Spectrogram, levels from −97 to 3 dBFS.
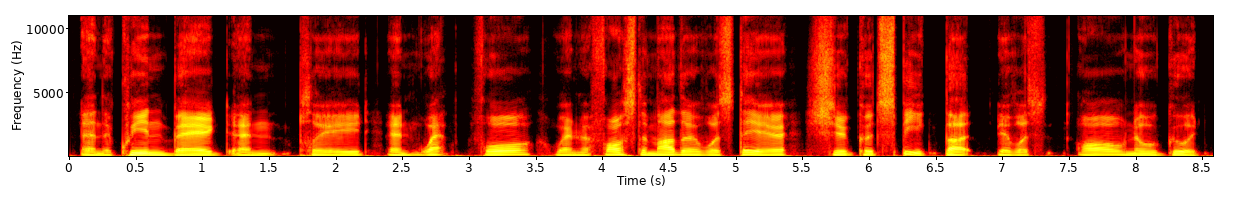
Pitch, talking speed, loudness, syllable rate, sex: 125 Hz, 160 wpm, -20 LUFS, 3.8 syllables/s, male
